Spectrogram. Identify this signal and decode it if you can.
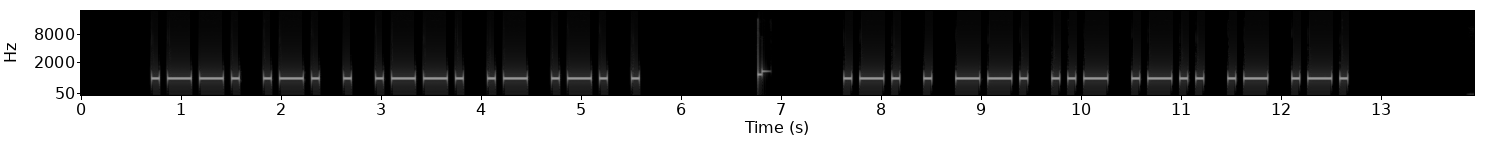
Morse code, heard as a keyed tone, about 16 wpm, 700 Hz. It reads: PREPARE REGULAR
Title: Sentences from Top 900 Words - New Word Drill - 15wpm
